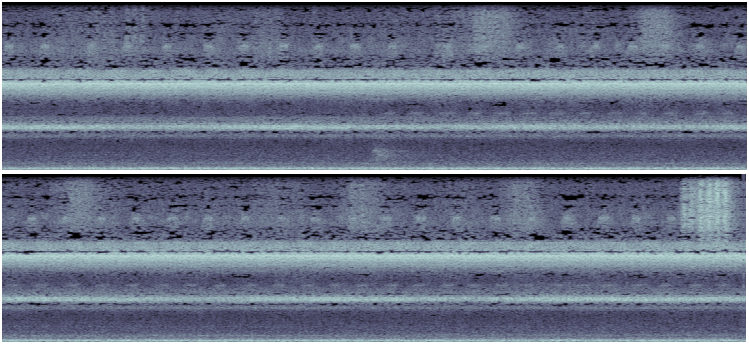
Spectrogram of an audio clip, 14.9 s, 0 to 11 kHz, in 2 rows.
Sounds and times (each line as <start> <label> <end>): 0.0 crickets (rather loud) 14.8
